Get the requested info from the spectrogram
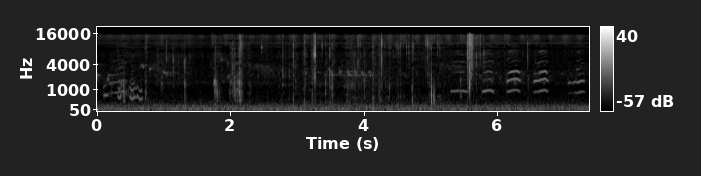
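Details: A young wild monkey missing its playmate cries out: after some scattered knocks and rustles, a tight run of six arched, slightly nasal whimpering notes closes the passage, set against a heavy low background hum.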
